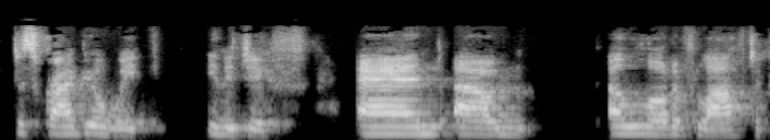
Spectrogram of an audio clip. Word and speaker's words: GIF: Number five, GIF off, which is pronounced GIF, but I still say GIF with a hard G and it drives my husband insane.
